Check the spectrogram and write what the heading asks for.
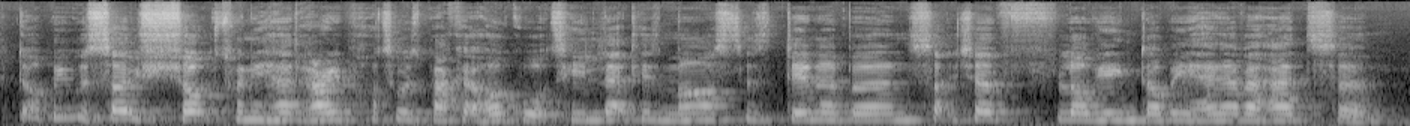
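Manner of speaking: high squeaky elf voice, anxious; a fretful little elf begging; pleading house elf. A narrator's reading. Dobby rocking, distressed.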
